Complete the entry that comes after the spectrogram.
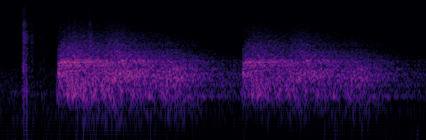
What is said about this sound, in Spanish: Rib oyó ruidos extraños, como de una tormenta lejana que salieran de una garganta estrecha, formada entre las rocas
